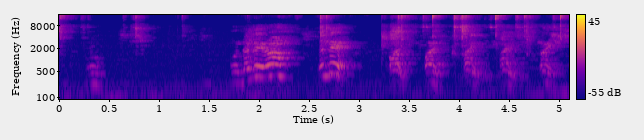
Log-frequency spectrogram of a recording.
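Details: Pet Indian ringneck parakeet talking indoors as it follows its owner around: a few faint syllables, then a loud burst of speech-like sounds with a clear warbled tonal phrase, followed by a run of quick, clipped chattering syllables.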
